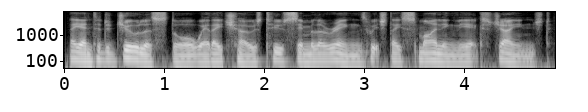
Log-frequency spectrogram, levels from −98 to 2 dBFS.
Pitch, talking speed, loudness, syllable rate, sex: 95 Hz, 185 wpm, -17 LUFS, 5.9 syllables/s, male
